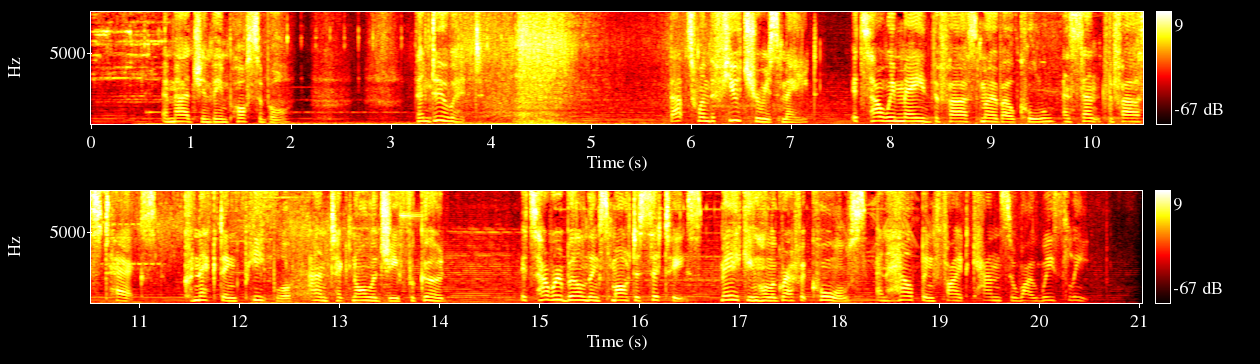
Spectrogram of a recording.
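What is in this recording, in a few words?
SV AccEN, Swedish accented English; GoLocalise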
